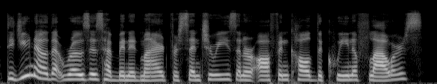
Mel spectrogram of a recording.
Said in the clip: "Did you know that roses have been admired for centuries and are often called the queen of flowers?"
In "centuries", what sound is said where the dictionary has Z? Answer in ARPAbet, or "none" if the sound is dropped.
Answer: Z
